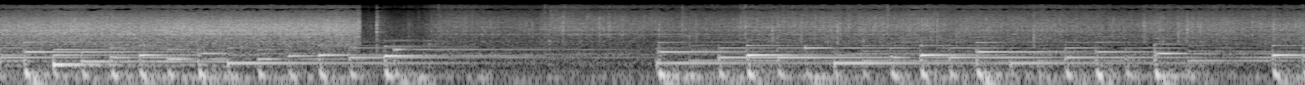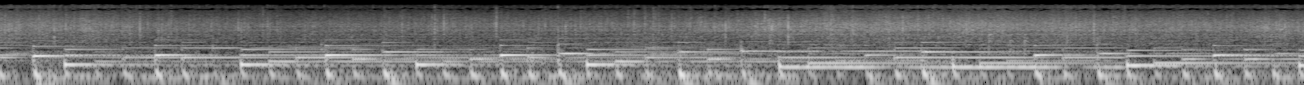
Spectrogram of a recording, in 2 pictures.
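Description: Ground chicken, onion and diced bell pepper sizzling in an oiled nonstick pan, turned with a wooden spatula, over background music. The sizzle is strongest at first, cuts out abruptly just under four seconds in, and comes back more softly a few seconds later.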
